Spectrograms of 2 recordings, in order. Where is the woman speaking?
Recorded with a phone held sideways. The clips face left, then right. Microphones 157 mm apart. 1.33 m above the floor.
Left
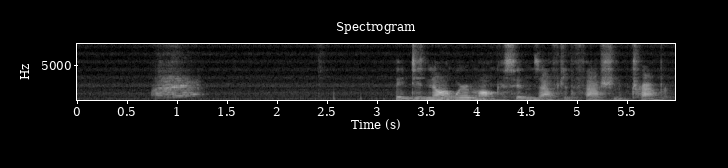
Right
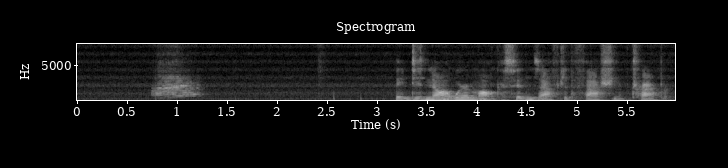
20° right (ahead or behind), 0.5 m.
